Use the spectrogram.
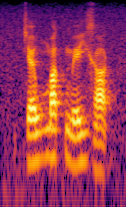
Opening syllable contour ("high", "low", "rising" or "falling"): rising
